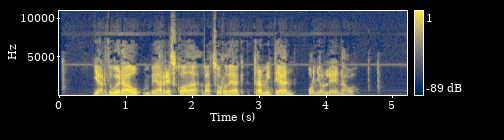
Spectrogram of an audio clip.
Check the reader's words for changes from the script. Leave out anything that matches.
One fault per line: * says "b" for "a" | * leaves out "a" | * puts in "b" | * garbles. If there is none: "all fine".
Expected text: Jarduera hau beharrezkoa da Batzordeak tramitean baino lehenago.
all fine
